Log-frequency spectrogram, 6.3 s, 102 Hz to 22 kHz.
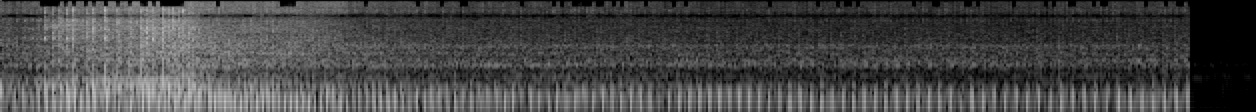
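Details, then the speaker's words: Honda GX200 clone go-kart engine after installing tank and clutch and re-jetting the carb; revs briefly, then an even, steady thump around idle until shut off, normal running. "So guys, she sounds pretty good."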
